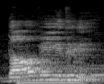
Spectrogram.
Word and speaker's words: தாவீது: For example பாருங்க, தாவீது ஒரு வாவு கீழே புள்ளி வருதுனால இது வி சவுண்ட் செயல்படுது. தமிழ்ல வி உச்சரிப்பு செயல்படுது.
